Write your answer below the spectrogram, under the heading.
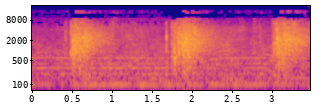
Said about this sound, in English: Slow clap.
